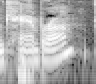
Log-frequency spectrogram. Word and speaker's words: Canberra: Now, Canberra in Australia, we clearly run all words together. It looks like Canberra. And the only person I know who pronounces like that is my stepmom. She pronounces things completely phonetically. And whenever she says Canberra, I'm like, one of my cousins lives in Canberra. But we kind of just say it like it's C-A-N-B-R-A.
